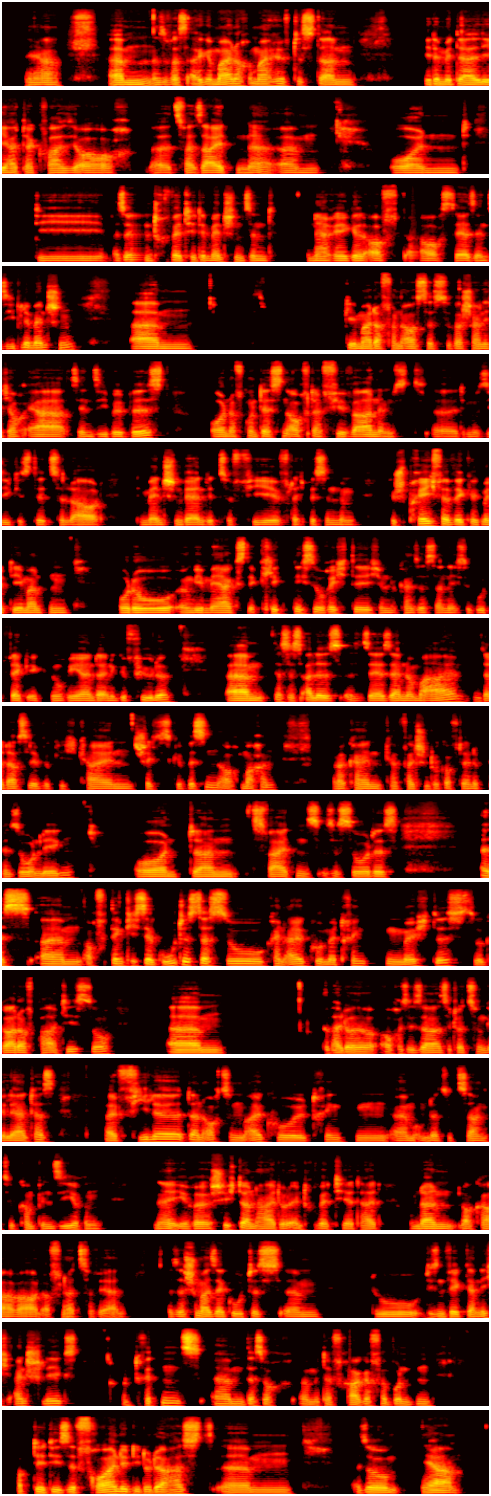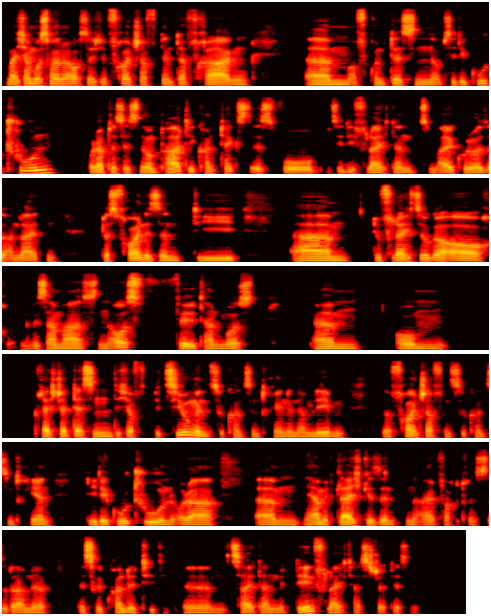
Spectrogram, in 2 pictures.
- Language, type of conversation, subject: German, advice, Wie kann ich mich beim Feiern mit Freunden sicherer fühlen?
- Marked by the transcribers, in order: drawn out: "und die"; in English: "Quality t"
